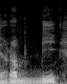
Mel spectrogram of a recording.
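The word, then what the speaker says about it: رَبِّ: Bi rabbi, c'est comme si on avait finalement deux ba. Un premier ba avec une soukoun, donc on va le prononcer ba, et le deuxième ba avec une kasra.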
